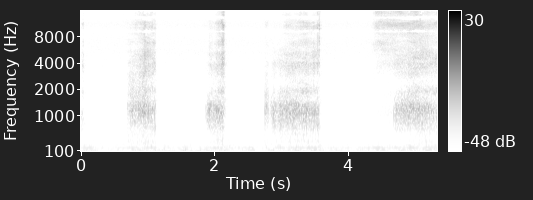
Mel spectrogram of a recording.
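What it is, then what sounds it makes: Cardboard-covered spiral notebook. Nails and fingertips scratch and tap the laminated cardboard cover and paper page edges of a small spiral-bound notebook held in the hand. Four soft, scratchy bursts centered around 1 kHz rise and fade over a quiet, steady low hum.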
